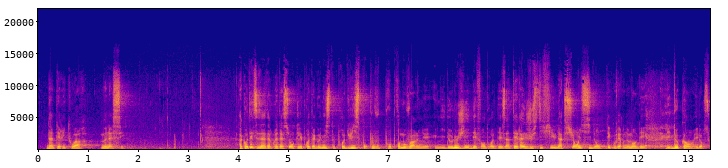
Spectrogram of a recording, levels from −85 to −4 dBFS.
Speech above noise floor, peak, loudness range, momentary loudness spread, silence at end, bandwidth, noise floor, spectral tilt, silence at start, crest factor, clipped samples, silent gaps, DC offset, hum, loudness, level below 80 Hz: 28 dB; -2 dBFS; 6 LU; 10 LU; 0 s; 14 kHz; -45 dBFS; -5.5 dB/octave; 0.15 s; 16 dB; under 0.1%; none; under 0.1%; none; -18 LUFS; -56 dBFS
